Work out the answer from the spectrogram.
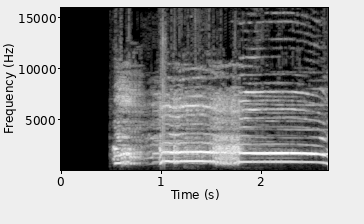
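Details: A rooster crowing once in a quiz of animal sounds: a harsh, drawn-out cock-a-doodle-doo with a rough opening stutter, then a long steady held note that drops off at the end.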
